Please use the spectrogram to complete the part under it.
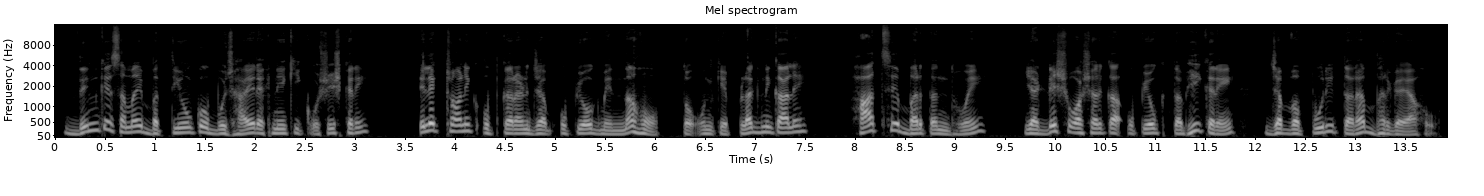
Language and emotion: Hindi, neutral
